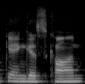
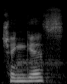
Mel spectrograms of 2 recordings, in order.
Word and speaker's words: Chingis: one and only Timujin, otherwise known as Chingis Khan or Genghaskhan, probably the more common pronunciation. However, I am of the understanding that Chingis is the closer to the proper way to pronounce it.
